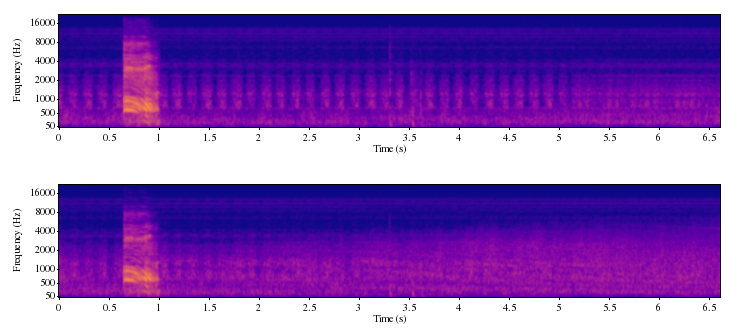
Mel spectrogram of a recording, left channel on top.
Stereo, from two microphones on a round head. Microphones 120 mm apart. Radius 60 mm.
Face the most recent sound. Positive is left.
turn(degrees=45)  # may be behind; listen again after turning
